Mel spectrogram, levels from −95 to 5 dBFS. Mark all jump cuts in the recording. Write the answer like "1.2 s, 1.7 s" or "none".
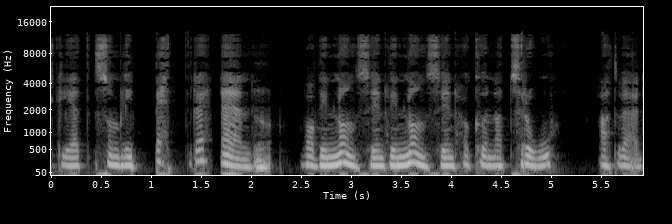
1.6 s, 3.4 s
